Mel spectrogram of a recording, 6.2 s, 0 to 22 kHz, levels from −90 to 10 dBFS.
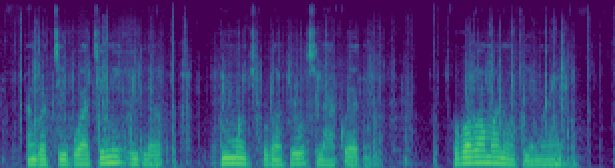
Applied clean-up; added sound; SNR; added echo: neural mask model RNNoise.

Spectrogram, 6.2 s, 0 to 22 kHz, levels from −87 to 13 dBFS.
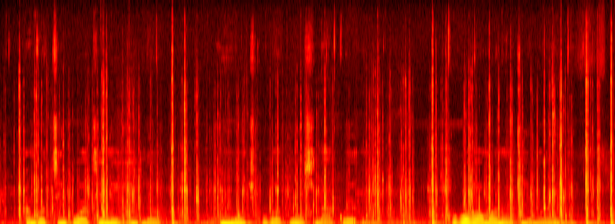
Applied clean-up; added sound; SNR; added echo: none; Computer keyboard; 5 dB; none.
